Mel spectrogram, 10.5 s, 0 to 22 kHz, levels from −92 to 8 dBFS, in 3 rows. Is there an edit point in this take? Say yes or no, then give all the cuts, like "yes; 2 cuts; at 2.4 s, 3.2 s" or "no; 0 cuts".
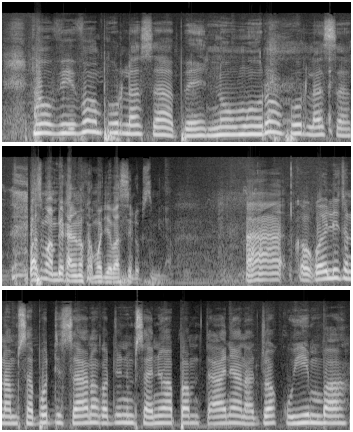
yes; 1 cut; at 3.6 s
